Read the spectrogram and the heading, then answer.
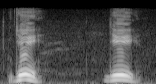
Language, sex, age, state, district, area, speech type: Urdu, male, 30-45, Maharashtra, Nashik, urban, spontaneous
